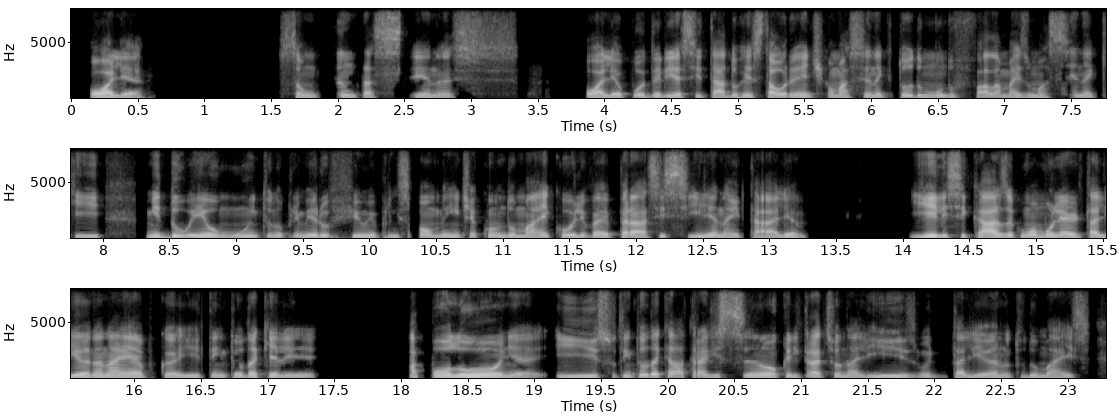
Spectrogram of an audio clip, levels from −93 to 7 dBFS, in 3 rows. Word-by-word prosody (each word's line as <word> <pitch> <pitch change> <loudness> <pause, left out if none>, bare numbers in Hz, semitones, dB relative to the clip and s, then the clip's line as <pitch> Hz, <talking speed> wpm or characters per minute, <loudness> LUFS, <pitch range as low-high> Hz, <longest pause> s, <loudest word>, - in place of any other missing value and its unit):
Olha, 100 -6 +4 1.0
são 125 -1 -4
tantas 145 -7 -4
cenas. 105 -4 -7 0.5
Olha, 115 -1 +3
eu - - +2
poderia 135 +3 0
citar 130 -2 -1
a - - -3
do 130 - -3
restaurante, 125 +2 0
que - - -12
é - - -4
uma 135 -1 -1
cena 140 +3 -4
que 135 - -23
todo 160 +2 -2
mundo 155 -2 -4
fala, 100 -7 -4
mas 125 +6 -4
uma 140 -1 -4
cena 160 +4 -7
que 135 -3 -4 0.3
me 140 +1 +3
doeu 130 0 +3
muito, 115 +2 -1
no 105 - -2
1º 110 +2 -1
filme 110 +2 -1
principalmente, 110 - -3
é - - -5
quando 120 +3 -1
o - - +1
Michael, 110 +2 +1 0.2
ele 115 0 -1
vai 105 -1 +1
para 105 -2 +3
a - - -1
Sicília, 115 +4 -1
na 100 -4 -1
Itália, 90 -1 0 0.8
e 125 +3 +4
ele 150 +2 +7
se 165 +2 -3
casa 150 0 +5
com 145 - -5
uma 145 - +3
mulher 145 -3 +3
italiana 140 -1 +3
na 140 0 +3
época, 115 -5 +1
e 95 0 -1
tem 110 +2 -4
todo 130 +6 0
aquele 125 - 0 0.7
a - - -1
Polônia, 130 - +5
isso. 130 +2 -1
Tem 130 - -4
toda 180 +7 +2
aquela 205 -2 -1
tradição, 170 -9 -1
aquele 120 -2 -3
tradicionalismo 115 -2 -1
italiano, 100 0 -3
tudo 115 +5 -6
mais. 95 -3 -6
125 Hz, 175 wpm, -23 LUFS, 105-140 Hz, 1.0 s, ele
